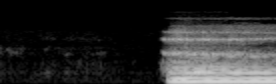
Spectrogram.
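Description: A moment of near silence, then about a second in a man's voice holds a long, level hesitation sound at one low pitch, a drawn-out filler hum.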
